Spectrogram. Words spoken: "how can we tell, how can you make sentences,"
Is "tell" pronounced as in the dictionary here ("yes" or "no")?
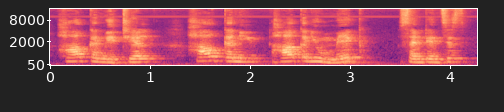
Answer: no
